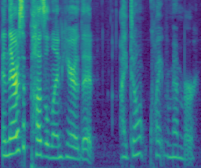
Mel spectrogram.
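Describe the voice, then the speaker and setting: A woman's voice: a little high, moderate pace, no room sound. A woman giving casual let's play commentary, chatty and thinking aloud as she plays. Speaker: gaming streamer. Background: game music.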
